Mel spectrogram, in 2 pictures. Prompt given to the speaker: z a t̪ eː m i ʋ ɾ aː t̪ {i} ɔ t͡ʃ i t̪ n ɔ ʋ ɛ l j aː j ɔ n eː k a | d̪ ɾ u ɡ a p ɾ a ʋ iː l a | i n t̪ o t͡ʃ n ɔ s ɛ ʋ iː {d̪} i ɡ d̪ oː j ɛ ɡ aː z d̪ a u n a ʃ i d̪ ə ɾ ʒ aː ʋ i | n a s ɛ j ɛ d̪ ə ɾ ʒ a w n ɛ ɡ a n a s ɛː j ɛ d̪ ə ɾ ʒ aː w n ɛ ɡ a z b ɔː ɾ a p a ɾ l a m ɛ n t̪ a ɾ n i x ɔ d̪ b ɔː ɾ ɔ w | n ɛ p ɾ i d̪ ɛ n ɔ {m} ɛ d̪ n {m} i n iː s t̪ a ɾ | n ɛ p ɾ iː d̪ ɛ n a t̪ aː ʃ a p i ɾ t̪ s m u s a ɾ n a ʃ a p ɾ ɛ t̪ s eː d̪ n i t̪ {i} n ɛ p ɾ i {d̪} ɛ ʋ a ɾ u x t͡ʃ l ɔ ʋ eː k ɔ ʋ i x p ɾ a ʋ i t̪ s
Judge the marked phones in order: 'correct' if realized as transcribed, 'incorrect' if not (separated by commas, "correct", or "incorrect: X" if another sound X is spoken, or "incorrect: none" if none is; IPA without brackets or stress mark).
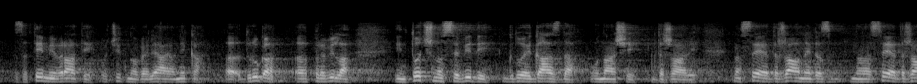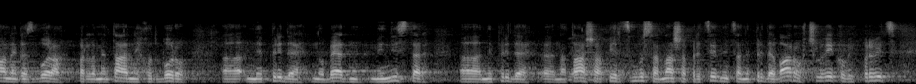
correct, correct, incorrect: b, correct, incorrect: a, correct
